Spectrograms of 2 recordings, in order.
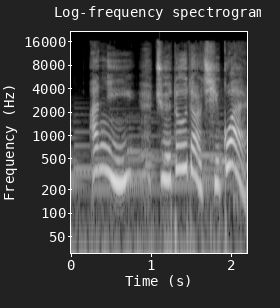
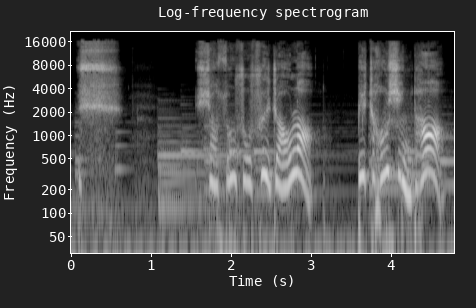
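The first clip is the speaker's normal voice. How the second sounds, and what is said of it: Quiet, hushed voice. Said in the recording (Chinese): “小声”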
